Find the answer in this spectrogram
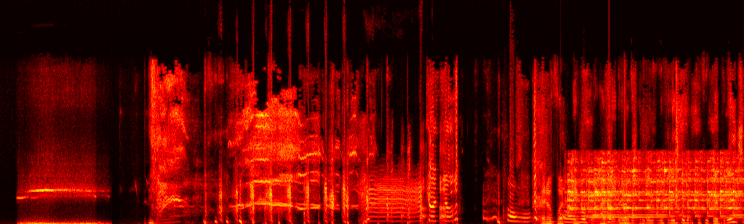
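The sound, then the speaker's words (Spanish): A loud, steady human whistle, used by a parent to call a child home from the courtyard, rings out alone for a second or two, followed by lively talking and laughter from several people. “Cuando mi hijo va al patio y lo tengo que llamar, pues silbo y él sube.”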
